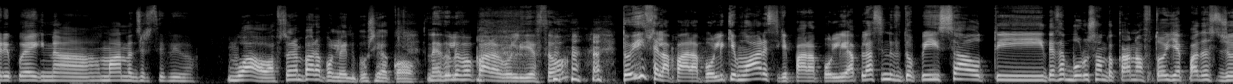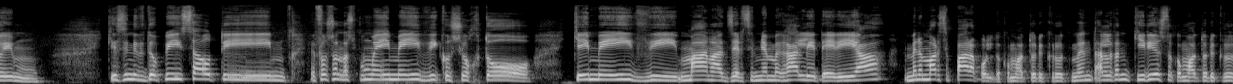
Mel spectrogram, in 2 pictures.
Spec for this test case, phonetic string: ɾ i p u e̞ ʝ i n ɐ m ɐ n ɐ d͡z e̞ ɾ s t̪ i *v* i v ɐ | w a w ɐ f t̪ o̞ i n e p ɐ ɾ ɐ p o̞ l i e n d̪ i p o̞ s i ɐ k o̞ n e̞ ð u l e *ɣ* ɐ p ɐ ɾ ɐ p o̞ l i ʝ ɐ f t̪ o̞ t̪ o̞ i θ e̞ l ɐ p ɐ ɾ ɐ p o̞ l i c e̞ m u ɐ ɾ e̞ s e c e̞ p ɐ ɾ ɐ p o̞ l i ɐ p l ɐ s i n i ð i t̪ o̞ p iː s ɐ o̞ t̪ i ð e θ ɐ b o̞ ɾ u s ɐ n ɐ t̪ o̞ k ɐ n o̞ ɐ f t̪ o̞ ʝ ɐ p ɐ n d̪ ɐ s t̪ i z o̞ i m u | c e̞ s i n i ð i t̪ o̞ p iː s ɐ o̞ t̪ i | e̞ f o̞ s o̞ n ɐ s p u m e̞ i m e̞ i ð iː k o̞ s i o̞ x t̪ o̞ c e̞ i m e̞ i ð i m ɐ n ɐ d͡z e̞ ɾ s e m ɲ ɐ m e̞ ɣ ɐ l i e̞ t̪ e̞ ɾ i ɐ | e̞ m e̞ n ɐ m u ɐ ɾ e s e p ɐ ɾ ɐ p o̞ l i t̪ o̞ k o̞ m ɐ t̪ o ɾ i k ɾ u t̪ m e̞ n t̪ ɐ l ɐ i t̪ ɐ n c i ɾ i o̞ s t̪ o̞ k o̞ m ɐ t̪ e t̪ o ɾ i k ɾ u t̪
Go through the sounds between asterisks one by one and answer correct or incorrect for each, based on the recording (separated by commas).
correct, incorrect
